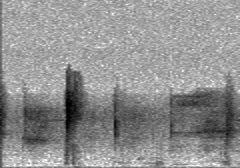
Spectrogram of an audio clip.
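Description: Several faint, sharp clicks over a quiet background, the loudest about a third of the way in.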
